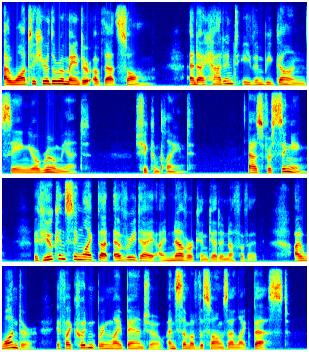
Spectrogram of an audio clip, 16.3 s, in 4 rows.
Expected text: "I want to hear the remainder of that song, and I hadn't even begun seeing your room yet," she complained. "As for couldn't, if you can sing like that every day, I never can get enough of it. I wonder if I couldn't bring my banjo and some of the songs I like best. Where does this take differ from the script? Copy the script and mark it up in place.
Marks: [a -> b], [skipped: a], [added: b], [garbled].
"I want to hear the remainder of that song, and I hadn't even begun seeing your room yet," she complained. "As for [couldn't, -> singing] if you can sing like that every day, I never can get enough of it. I wonder if I couldn't bring my banjo and some of the songs I like best.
